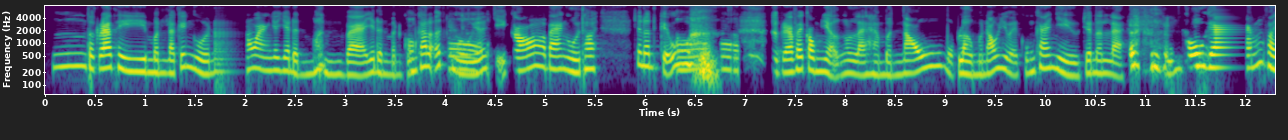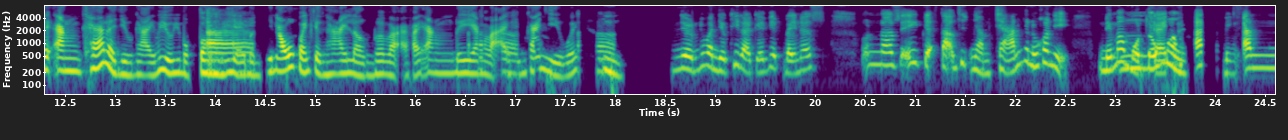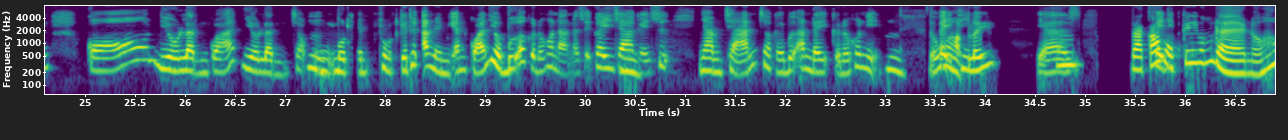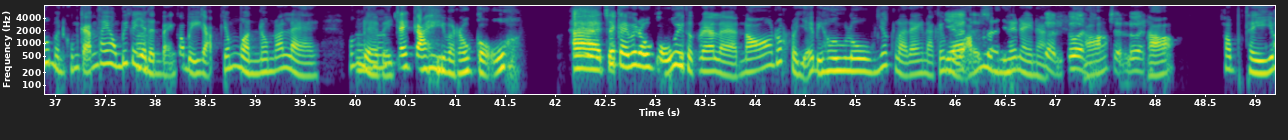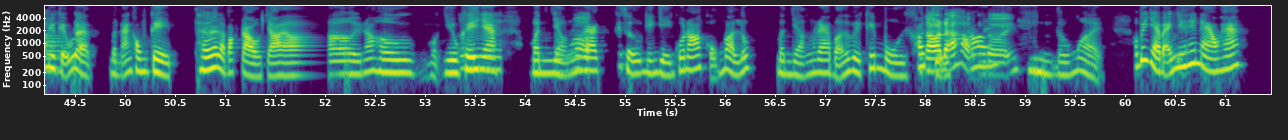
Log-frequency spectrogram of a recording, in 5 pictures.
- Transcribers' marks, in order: distorted speech; laughing while speaking: "mình"; other noise; tapping; chuckle; laugh; other background noise; unintelligible speech; in English: "yes"; laughing while speaking: "nữa"; laughing while speaking: "cây"; laughing while speaking: "củ"
- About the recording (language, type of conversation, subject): Vietnamese, unstructured, Bạn nghĩ sao về tình trạng lãng phí thức ăn trong gia đình?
